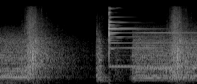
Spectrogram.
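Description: A wrestling ring bell is struck sharply and loudly, with a quick double clang followed by a bright, sustained metallic ringing. A soft rushing noise comes just before it.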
